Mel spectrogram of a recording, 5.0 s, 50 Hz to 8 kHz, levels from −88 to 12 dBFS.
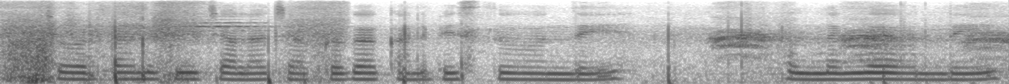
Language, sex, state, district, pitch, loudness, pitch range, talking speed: Telugu, female, Andhra Pradesh, Manyam, 220 Hz, -23 LUFS, 215-225 Hz, 85 wpm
